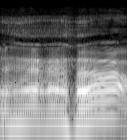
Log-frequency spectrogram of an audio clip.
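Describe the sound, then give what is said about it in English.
A voice imitates a lung collapsing in a role-playing game, holding a strained, buzzing vocal tone that dips sharply in pitch midway and then rises back. “That's the sound of one of his lungs collapsing.”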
